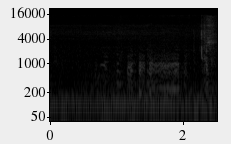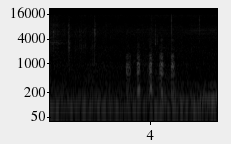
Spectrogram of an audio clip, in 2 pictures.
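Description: Chickens clucking: a few soft calls early, then a quick run of four or five short clucks about four seconds in. A brief rustle comes a little after two seconds.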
